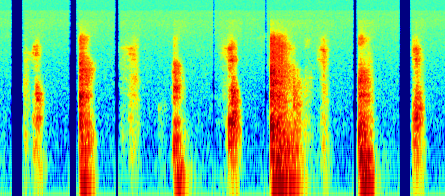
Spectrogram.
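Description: A karateka drilling alternating roundhouse and front kicks makes a quick run of short, sharp bursts of breath and movement, about two a second. The longest and loudest comes a little before three seconds in.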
